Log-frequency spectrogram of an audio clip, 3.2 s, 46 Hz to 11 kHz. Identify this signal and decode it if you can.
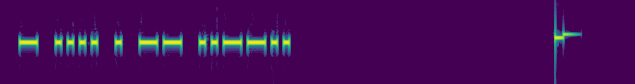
Morse code, heard as a keyed tone, about 40 wpm, 700 Hz. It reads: THEM?
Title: Sentences from Top 1000 Words - Review Part 3 - 40wpm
